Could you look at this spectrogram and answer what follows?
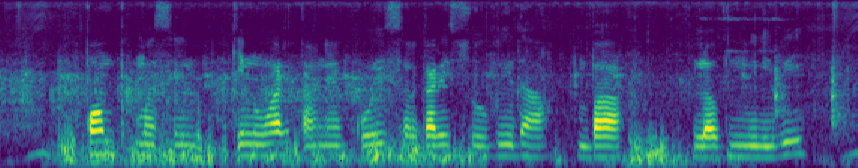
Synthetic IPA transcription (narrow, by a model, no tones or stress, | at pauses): pə̃mpməsiːnkɪnwaːɾt̪anekoːisəɾkaːɾisubid̪ʱabaləbmɪlbi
